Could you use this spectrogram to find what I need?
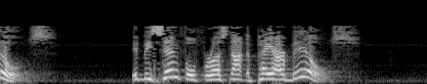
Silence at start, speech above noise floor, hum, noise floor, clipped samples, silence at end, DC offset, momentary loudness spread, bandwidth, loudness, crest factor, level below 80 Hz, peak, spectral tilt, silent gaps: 0 s; 39 dB; none; -52 dBFS; under 0.1%; 0.75 s; under 0.1%; 18 LU; 6.4 kHz; -13 LUFS; 16 dB; -52 dBFS; 0 dBFS; -4 dB/octave; none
